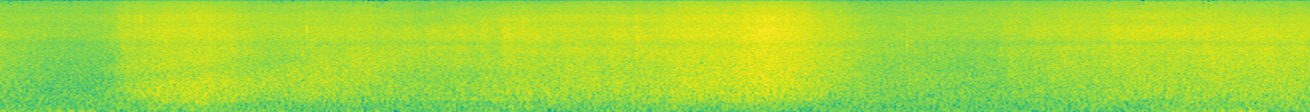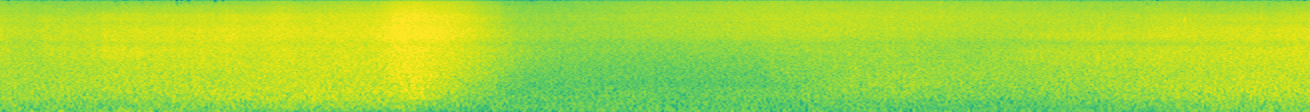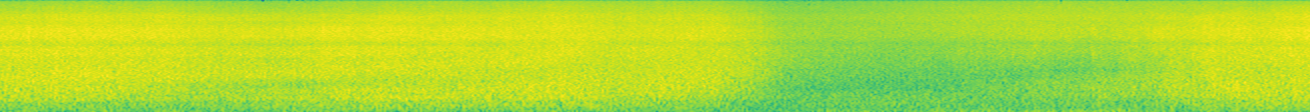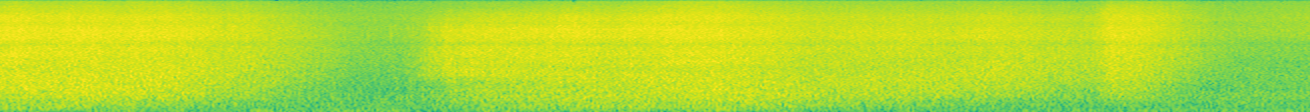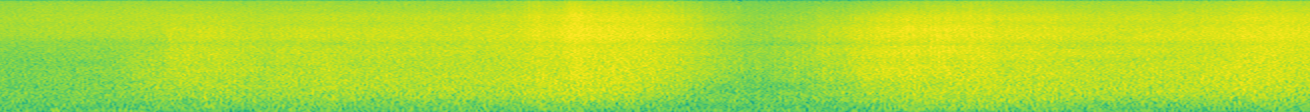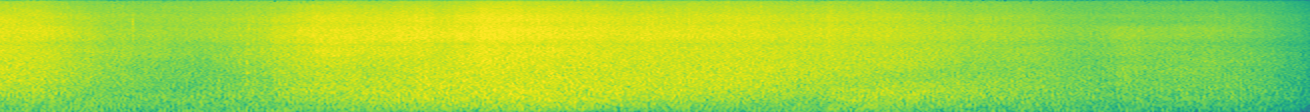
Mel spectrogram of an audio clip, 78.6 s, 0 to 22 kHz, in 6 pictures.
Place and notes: {"title": "壯圍鄉東港村, Yilan County - Sound of the waves", "date": "2014-07-26 13:12:00", "description": "Sound of the waves\nZoom H6 MS+ Rode NT4", "latitude": "24.72", "longitude": "121.83", "timezone": "Asia/Taipei"}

